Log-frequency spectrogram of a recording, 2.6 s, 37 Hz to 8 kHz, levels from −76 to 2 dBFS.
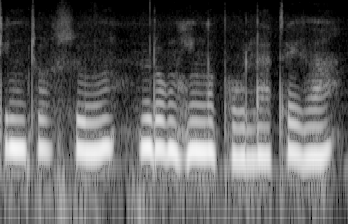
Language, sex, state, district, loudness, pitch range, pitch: Wancho, female, Arunachal Pradesh, Longding, -11 LUFS, 190-225 Hz, 210 Hz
